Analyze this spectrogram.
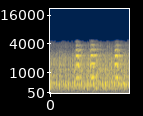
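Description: A car engine runs steadily while the car drives, with Rochester at the wheel, a continuous mid-pitched rumble topped by three brief squeaky tonal bursts.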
